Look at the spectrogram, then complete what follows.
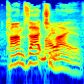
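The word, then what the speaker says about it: Khamzat Chimaev: How do you say his name? Chimaev. – Kamzat Chimaev, yeah.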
